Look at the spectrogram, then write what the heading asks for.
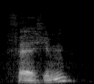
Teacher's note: Now this is a different H. It's not a breathy H. It's like an English H. Much thinner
